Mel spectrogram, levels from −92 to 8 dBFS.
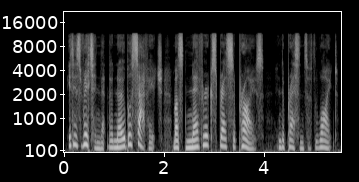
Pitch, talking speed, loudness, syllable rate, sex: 200 Hz, 185 wpm, -22 LUFS, 5.7 syllables/s, female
